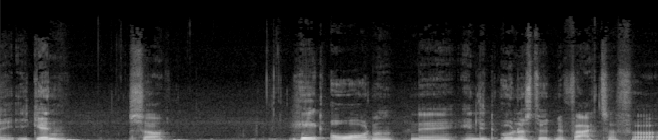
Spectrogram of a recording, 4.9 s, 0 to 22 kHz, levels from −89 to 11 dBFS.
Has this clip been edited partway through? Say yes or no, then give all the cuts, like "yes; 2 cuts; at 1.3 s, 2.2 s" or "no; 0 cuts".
yes; 2 cuts; at 1.0 s, 3.1 s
